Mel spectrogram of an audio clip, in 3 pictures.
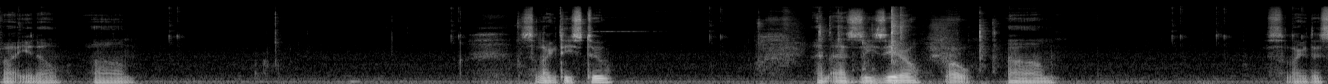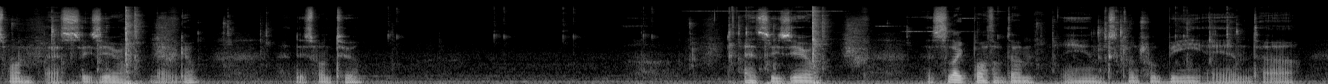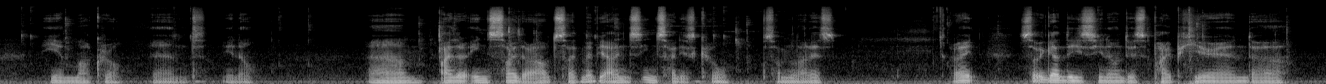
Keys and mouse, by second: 1.6 alt+click, 4.5 alt+click, 7.0 alt+shift+click, 8.1 s, 9.8 ctrl+z, 11.7 click, 12.1 alt+click, 12.9 alt+click, 13.7 s, 18.2 alt+click, 18.8 alt+click, 19.6 alt+click, 20.5 s, 23.1 alt+shift+click, 24.3 ctrl+b, 25.5 q, 29.3 middle click, 29.5 click, 30.9 ctrl+z, 31.6 q, 33.9 Tab, 35.9 middle click, 37.4 click, 39.3 `.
